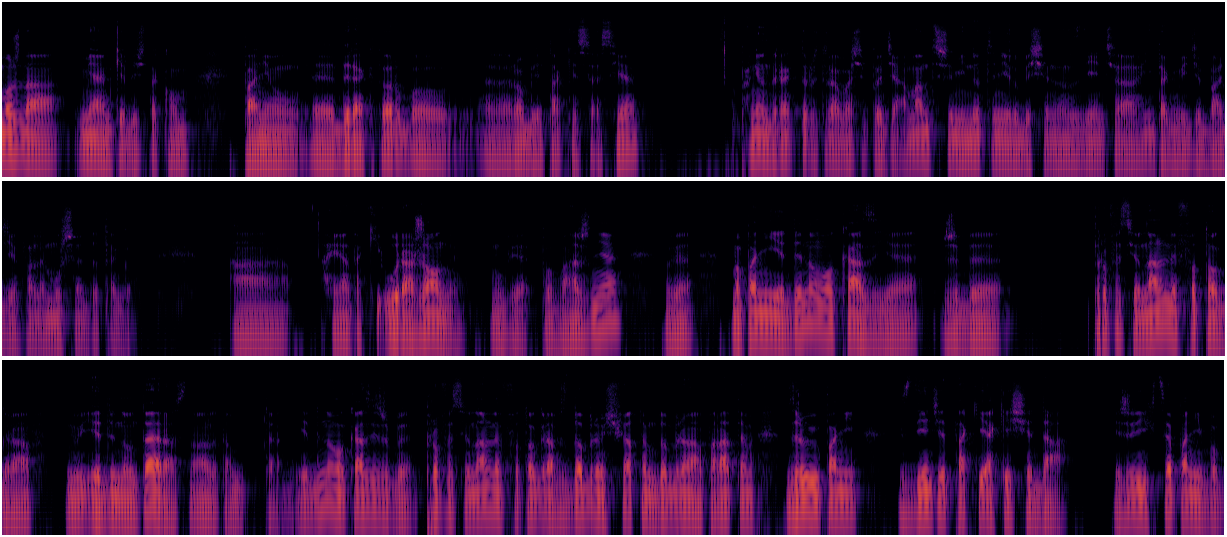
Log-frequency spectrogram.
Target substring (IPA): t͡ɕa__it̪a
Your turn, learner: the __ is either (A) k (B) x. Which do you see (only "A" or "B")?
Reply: B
